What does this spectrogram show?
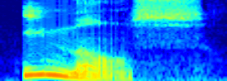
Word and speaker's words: immense: Immense, final E not pronounced, immense.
